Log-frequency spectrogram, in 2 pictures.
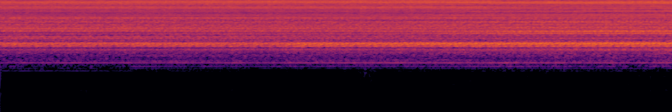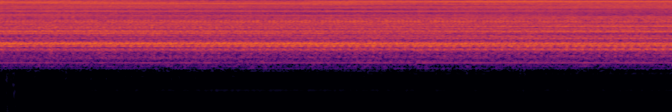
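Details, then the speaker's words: Gakken Premium Gramophone kit, spring motor fully wound, bare mechanism with other parts removed, after greasing with Thomas Edison phonograph grease recipe: smooth, even whir with steady high buzz, no knocking or grinding; gear train now quieter than unlubricated. "So not only does the Thomas Edison lubricant that we used here, not only does it lubricate, but it also quietens all of these different parts in here and makes them run nice and smooth."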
